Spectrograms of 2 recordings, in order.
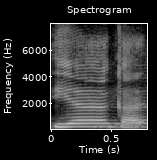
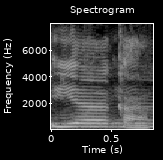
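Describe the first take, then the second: Both takes have the same delivery.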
